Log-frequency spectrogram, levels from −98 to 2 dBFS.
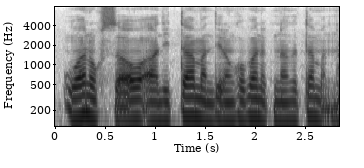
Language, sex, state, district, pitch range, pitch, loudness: Garo, male, Meghalaya, West Garo Hills, 135-155 Hz, 145 Hz, -15 LUFS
